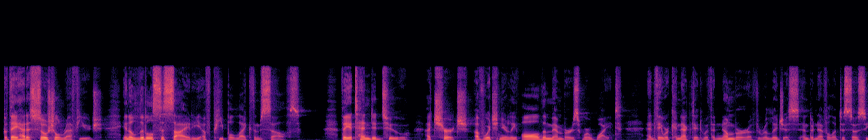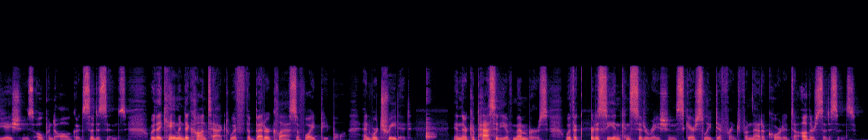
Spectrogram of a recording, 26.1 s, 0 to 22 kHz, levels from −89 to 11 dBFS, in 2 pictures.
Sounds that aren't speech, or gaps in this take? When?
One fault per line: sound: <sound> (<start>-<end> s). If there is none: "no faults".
sound: tap (19.4-19.6 s)
sound: dropout (21.7-21.9 s)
